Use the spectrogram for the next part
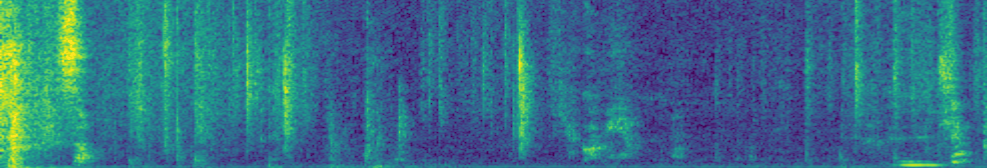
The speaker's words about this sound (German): Leute, darf ich ganz kurz aufstehen? Meine drei Jungs zu Hause schlafen eigentlich, aber ich höre gerade, dass mein großer Kater vor der Tür steht und der schläft sehr oft in diesem Zimmer. Achtung, wird vielleicht ein bisschen quietschen, der Stuhl.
